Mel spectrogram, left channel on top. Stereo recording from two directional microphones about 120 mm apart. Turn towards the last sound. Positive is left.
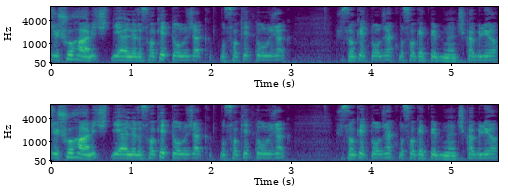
turn(degrees=-15)  # may be behind; listen again after turning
